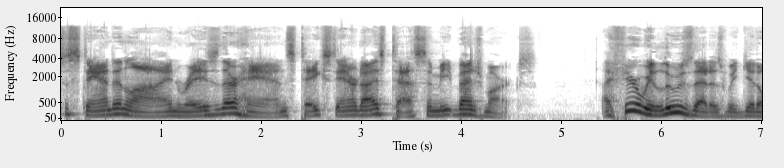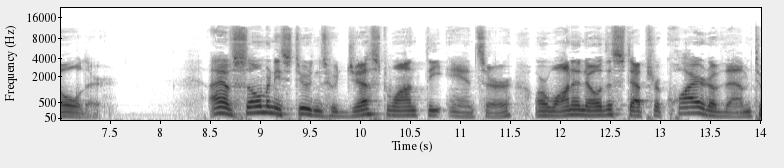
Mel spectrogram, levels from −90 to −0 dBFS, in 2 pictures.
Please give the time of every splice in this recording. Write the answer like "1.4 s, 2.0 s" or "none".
5.3 s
